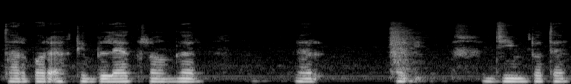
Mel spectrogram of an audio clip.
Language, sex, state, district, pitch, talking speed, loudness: Bengali, male, West Bengal, Malda, 135 Hz, 95 wpm, -20 LUFS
